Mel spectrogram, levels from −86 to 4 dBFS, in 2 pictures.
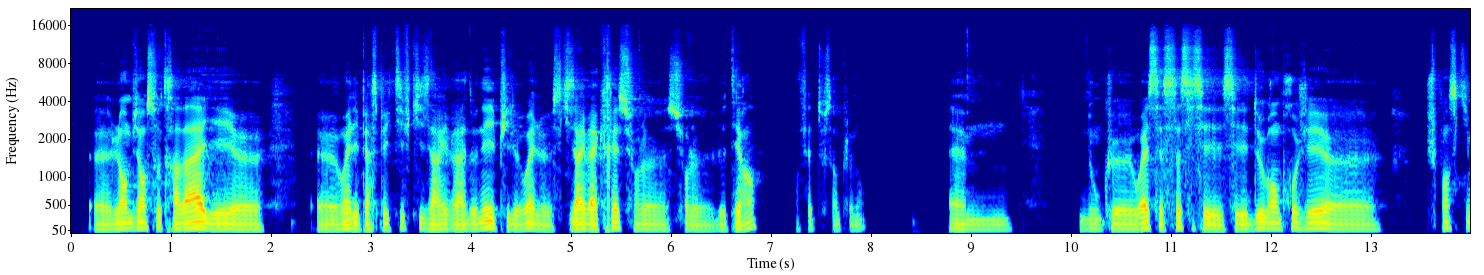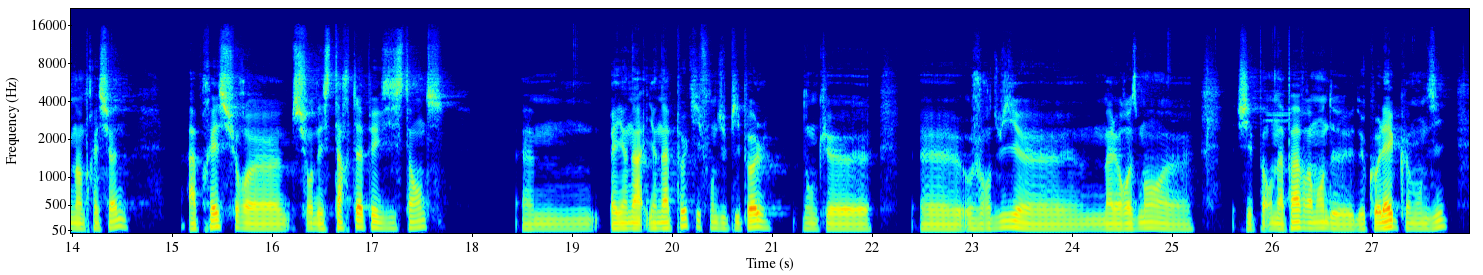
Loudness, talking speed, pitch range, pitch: -29 LUFS, 190 wpm, 85-95 Hz, 90 Hz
